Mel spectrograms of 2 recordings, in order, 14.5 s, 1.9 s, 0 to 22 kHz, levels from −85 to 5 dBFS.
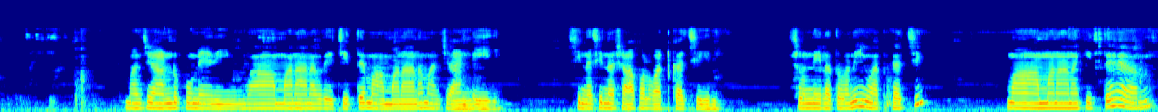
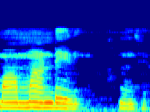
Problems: none marked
